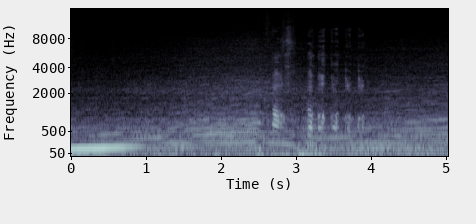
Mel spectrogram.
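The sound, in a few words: Honda Accord Euro Type R VTEC engine revving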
